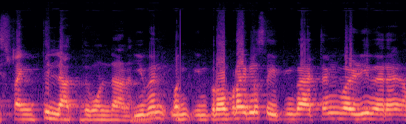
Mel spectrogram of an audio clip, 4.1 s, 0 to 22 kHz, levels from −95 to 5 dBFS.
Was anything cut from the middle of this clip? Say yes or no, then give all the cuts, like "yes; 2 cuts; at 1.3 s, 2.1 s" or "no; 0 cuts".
yes; 1 cut; at 1.2 s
